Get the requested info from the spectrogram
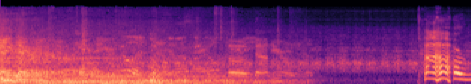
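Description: Running rumble of a moving passenger train heard from aboard, with people's voices over it, fading and cutting off about four seconds in. A man's voice starts near the end.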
